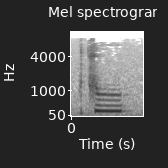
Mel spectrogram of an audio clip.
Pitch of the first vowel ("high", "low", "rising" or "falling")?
high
